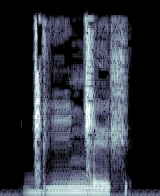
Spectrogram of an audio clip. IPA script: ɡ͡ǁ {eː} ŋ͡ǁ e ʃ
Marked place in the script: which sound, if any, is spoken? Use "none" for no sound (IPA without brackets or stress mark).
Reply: iː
